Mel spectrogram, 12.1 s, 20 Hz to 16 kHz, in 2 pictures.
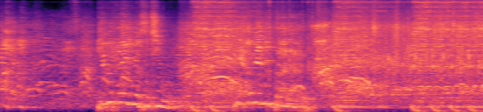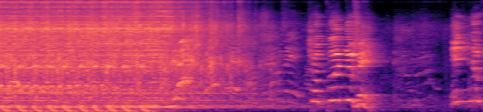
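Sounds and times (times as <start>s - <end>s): music with fast steady beat: 3.6s - 9.5s.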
